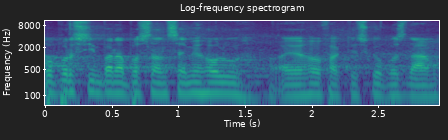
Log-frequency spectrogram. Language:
Czech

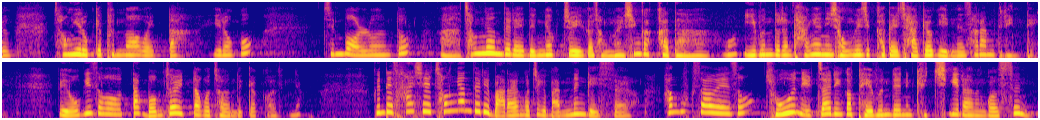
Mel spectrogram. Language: Korean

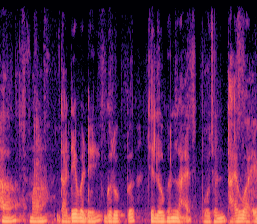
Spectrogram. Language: Sindhi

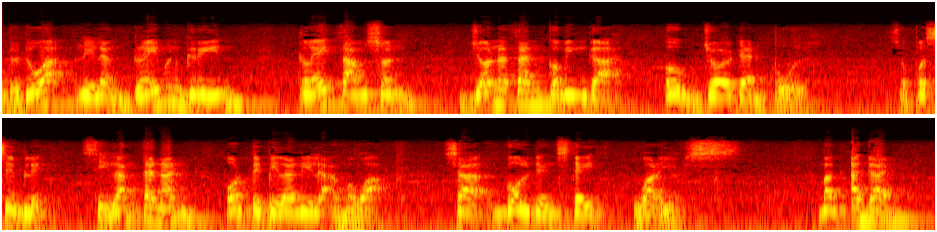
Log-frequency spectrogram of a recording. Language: Filipino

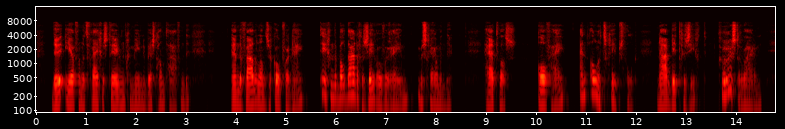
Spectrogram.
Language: Dutch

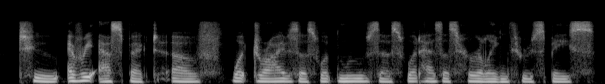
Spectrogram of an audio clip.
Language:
English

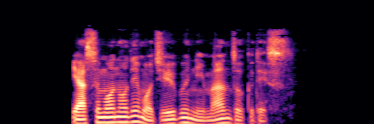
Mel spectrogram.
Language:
Japanese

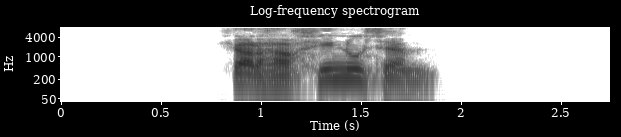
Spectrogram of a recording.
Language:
Kabyle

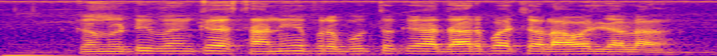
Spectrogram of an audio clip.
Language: Bhojpuri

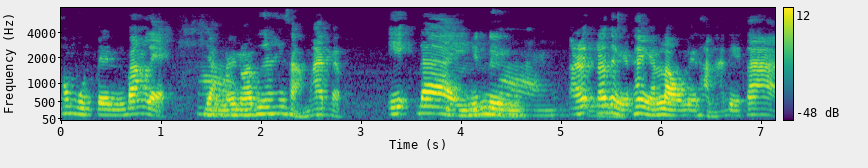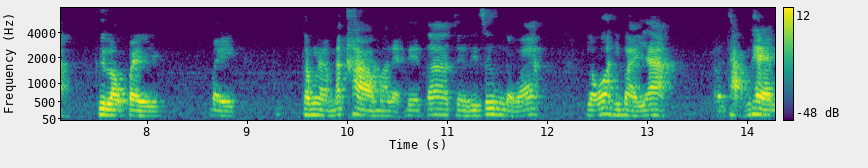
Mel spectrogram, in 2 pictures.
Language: Thai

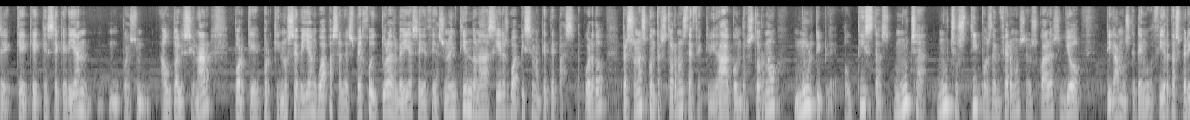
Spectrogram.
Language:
Spanish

